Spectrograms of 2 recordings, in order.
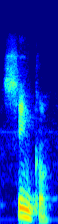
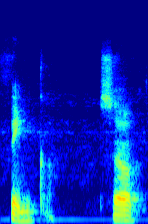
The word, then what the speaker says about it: cinco: so for example uh in south america cinco is gonna sound cinco as i'm doing it now but in spain it's going to be more like think so always be aware that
